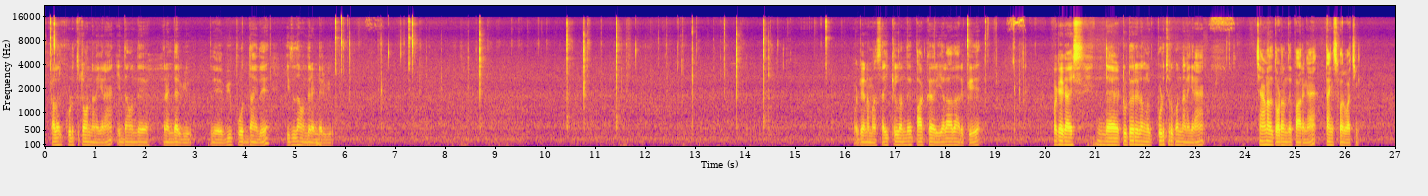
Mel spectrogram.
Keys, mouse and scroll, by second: 7.0-7.7 scroll down 1, 7.7-8.4 scroll down 2, 8.4-11.5 middle drag, 11.5-12.6 scroll up 2, 12.6 scroll up 1, 12.6-15.3 shift+middle drag, 15.3 click.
